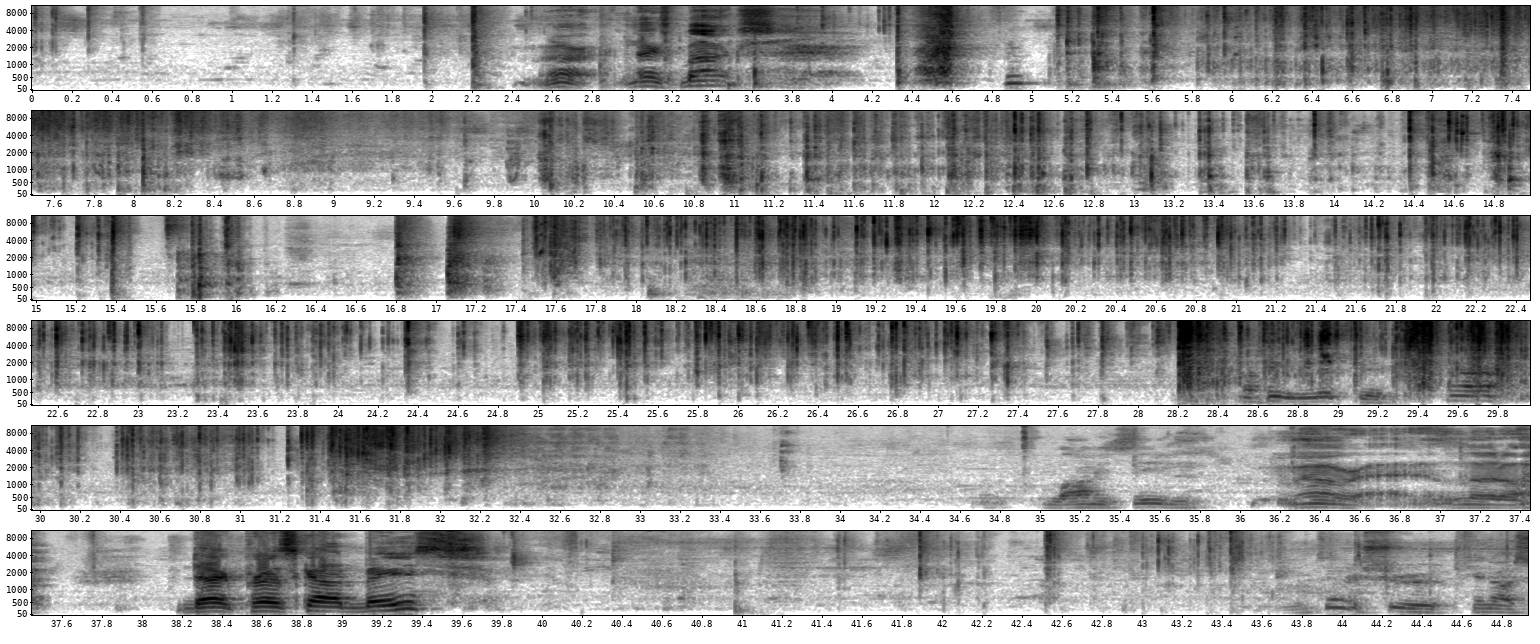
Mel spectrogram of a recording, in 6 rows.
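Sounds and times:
foil wrapper crinkling and tearing: 0:00.0 - 0:00.6, 0:05.2 - 0:08.9, 0:09.9 - 0:15.6, 0:17.4 - 0:32.6, 0:41.9 - 0:43.7.

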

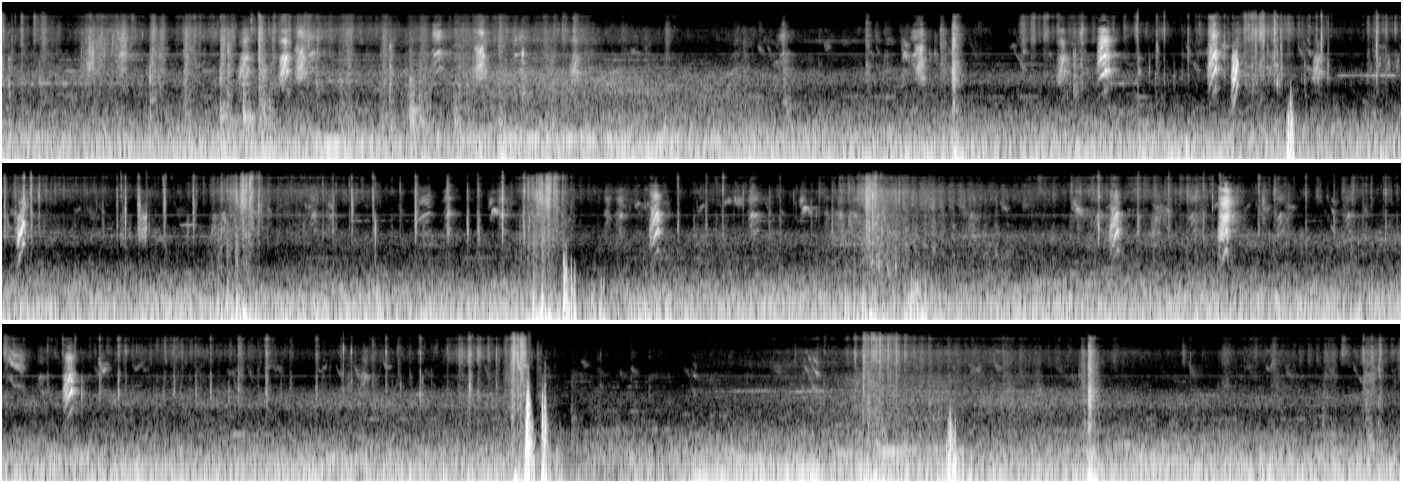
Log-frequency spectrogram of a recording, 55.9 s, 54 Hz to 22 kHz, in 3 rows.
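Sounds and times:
steady low rumble: 0:00.0 - 0:55.9
magpies calling: 0:02.9 - 0:04.5, 0:05.6 - 0:08.0, 0:13.9 - 0:25.5, 0:26.7 - 0:30.4, 0:31.2 - 0:43.1.

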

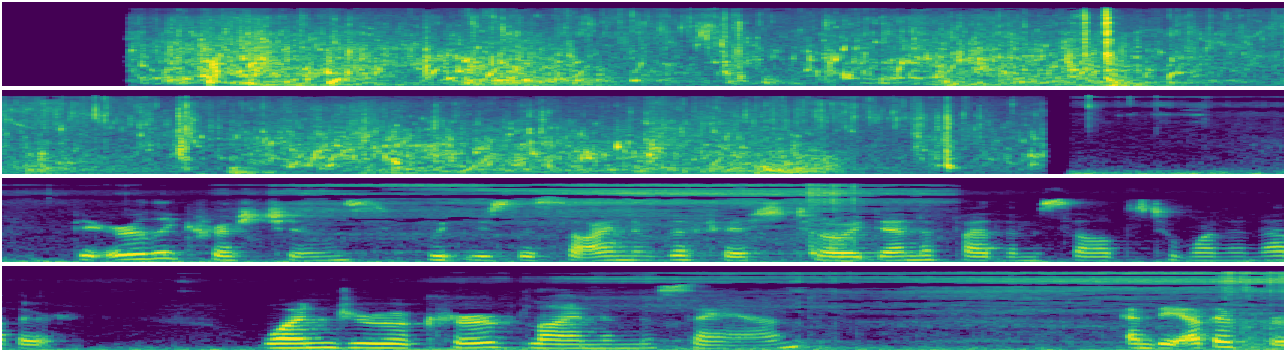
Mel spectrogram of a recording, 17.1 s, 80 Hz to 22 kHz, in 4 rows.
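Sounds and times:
water splashing against boat hull: 0:00.4 - 0:07.8.

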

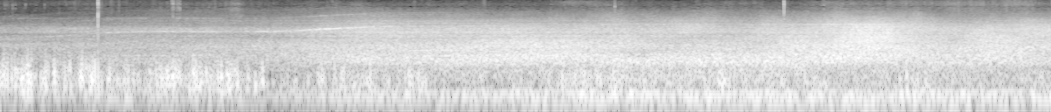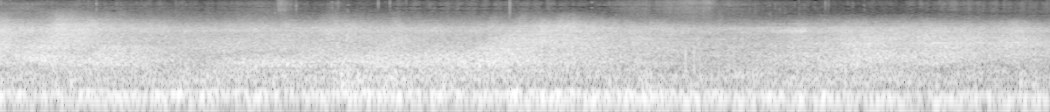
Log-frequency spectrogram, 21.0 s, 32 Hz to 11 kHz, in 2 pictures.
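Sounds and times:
jet engines roaring: 0:00.0 - 0:21.0.

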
